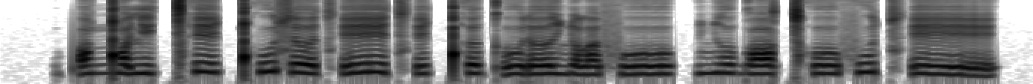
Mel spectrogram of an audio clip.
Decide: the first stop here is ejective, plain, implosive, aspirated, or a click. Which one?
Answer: ejective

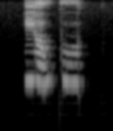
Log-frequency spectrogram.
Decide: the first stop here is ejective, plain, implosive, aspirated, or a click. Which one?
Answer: plain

